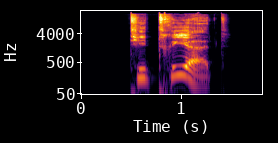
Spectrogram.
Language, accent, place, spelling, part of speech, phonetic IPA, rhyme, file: German, Germany, Berlin, titriert, verb, [tiˈtʁiːɐ̯t], -iːɐ̯t, De-titriert.ogg
- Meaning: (verb) past participle of titrieren; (adjective) titrated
